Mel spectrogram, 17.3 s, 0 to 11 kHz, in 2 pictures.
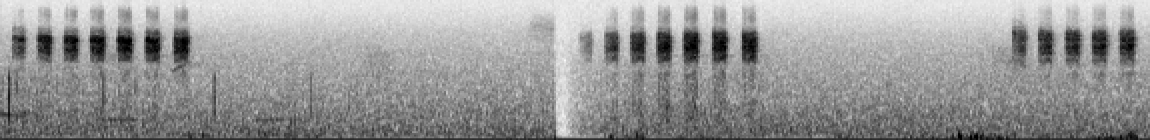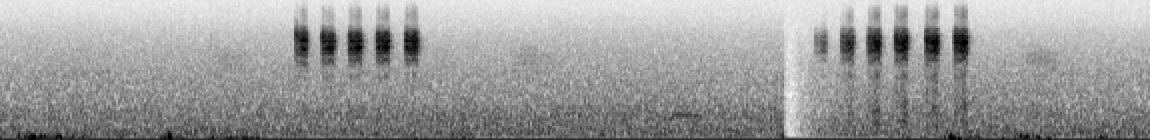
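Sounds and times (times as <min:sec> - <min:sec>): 
Black-tailed gnatcatcher calling harsh raspy high notes: 0:00.0 - 0:01.6, 0:04.3 - 0:05.8, 0:07.5 - 0:08.6, 0:10.8 - 0:11.9, 0:14.7 - 0:16.6
steady low background noise: 0:00.0 - 0:17.2.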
